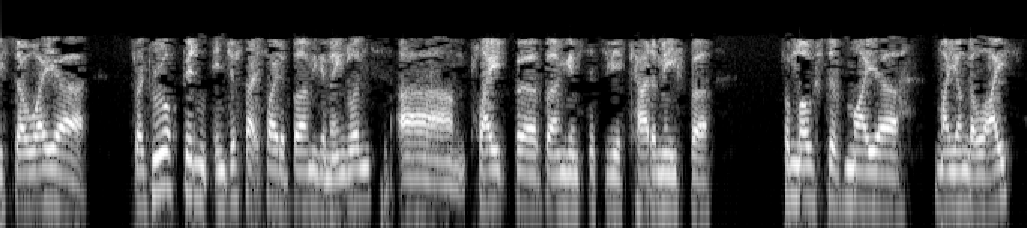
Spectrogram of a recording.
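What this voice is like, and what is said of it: English accent. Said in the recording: “we love the accent”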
